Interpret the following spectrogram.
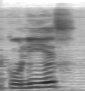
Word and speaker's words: culíes: le van esos chinos coli es se pronuncia culíes y se escribe coli es o sea trajeron esclavos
